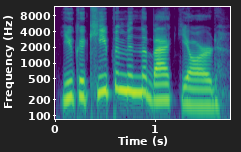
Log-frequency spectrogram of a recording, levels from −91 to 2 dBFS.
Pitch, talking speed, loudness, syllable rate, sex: 220 Hz, 275 wpm, -16 LUFS, 5.0 syllables/s, female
